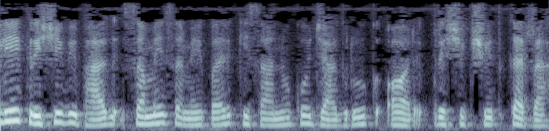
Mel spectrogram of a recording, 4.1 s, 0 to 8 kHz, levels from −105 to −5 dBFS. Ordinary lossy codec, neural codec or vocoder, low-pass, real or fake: none; none; 7.2 kHz; real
